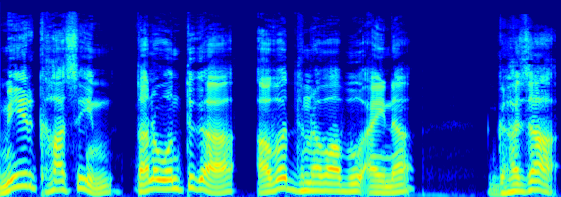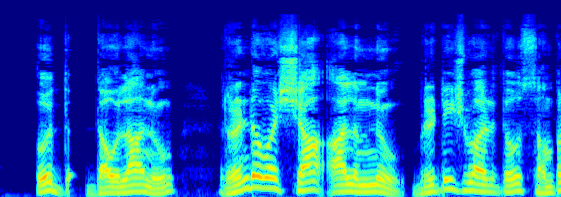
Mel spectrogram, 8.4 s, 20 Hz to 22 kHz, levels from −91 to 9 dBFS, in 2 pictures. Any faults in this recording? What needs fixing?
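From 3.66 s to the end at 8.42 s, the speech drops abruptly to an adaptive stream at a lower bitrate. Nothing remains above 16.2 kHz and artefacts rise, which points to a switch from 96 kbit/s AAC-LC to 32 kbit/s HE-AAC. Unlike a dropout, there is no gap, just a sudden quality step. A larger playback buffer or a floor on downswitching would keep the player on the higher rendition.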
